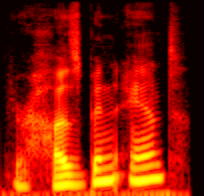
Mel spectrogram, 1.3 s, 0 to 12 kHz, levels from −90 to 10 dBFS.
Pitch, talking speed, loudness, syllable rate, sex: 155 Hz, 140 wpm, -18 LUFS, 3.8 syllables/s, male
